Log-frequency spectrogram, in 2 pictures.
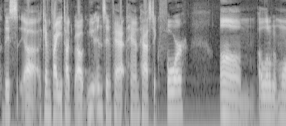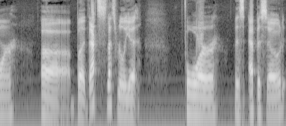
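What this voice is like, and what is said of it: Slightly hoarse voice. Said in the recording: “Sorry if my voice is a little bit hoarse.”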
